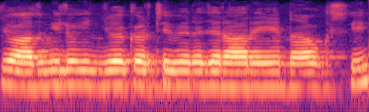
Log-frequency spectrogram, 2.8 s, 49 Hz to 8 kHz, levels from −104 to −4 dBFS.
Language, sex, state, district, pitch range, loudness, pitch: Hindi, male, Chhattisgarh, Kabirdham, 155-165 Hz, -15 LUFS, 160 Hz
